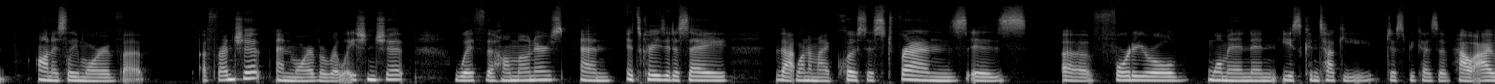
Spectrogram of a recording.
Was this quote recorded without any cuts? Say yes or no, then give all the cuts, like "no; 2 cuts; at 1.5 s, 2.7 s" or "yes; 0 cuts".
yes; 0 cuts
